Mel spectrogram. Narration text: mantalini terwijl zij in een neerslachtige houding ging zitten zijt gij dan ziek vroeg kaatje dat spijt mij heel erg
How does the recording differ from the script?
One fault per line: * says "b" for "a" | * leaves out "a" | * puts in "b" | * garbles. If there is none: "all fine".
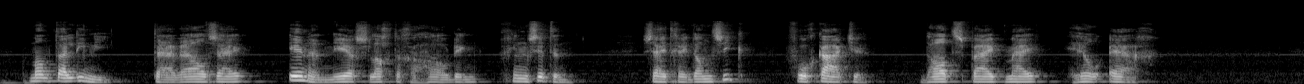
all fine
